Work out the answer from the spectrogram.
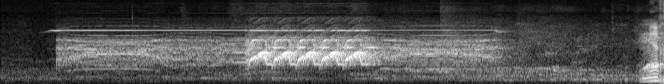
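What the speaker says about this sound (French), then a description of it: "On peut aussi amplifier le son du buzzer." Amplified buzzer from a student Arduino robotics project gives a loud, steady electronic tone that rises in pitch midway and warbles briefly, then cuts off, with faint room noise around it.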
